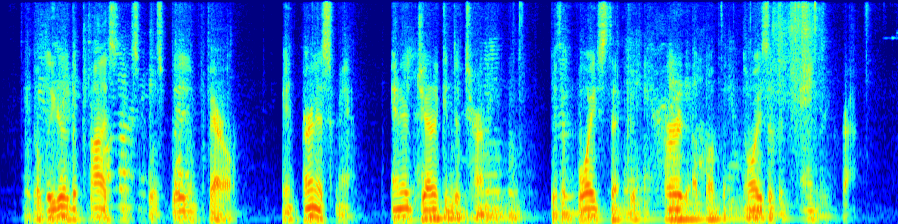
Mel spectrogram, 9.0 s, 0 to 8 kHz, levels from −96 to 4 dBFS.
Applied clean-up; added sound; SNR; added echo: neural mask model RNNoise.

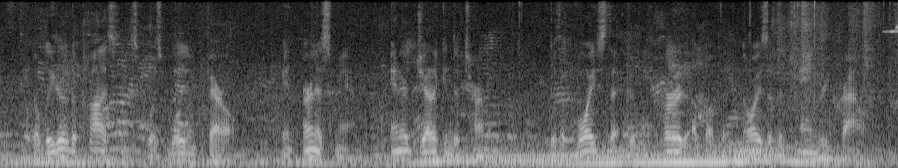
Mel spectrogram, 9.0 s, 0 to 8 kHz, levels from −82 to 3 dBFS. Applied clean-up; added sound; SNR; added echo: none; Bus; -2 dB; none.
